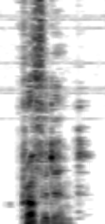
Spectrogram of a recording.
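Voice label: "provident", Australian English; pronunciations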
